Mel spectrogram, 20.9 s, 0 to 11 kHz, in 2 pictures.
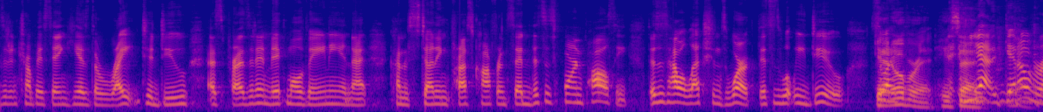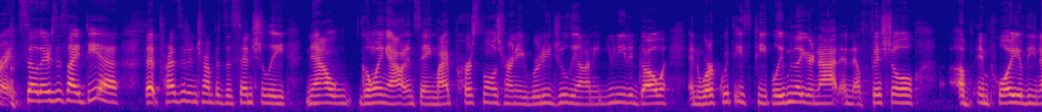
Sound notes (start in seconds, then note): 9.5 laughs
